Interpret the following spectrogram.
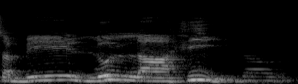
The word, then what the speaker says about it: Sabilullahi: And when you read it together, you do not pronounce this alif. So it becomes Sabilullahi. Sabilullahi is the complete word.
